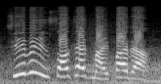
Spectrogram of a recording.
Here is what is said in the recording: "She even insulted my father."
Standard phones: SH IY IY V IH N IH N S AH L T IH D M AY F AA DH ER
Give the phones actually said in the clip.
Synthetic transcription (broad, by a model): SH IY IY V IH IH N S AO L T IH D M AY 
